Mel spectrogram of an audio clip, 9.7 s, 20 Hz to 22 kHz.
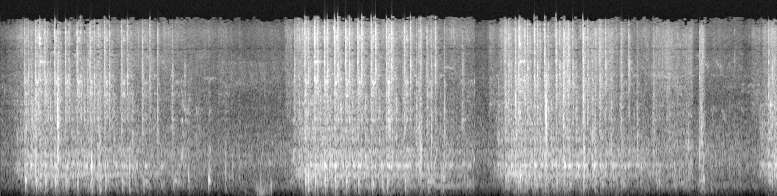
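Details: BSA 300 W ex-military generator (Chore Horse) after valve regrind and points cleaning, on choke, no load: pull-start cranking with soft muffled pops, not catching; weak spark from open-circuit magneto coil, timing suspected; hard starting.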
